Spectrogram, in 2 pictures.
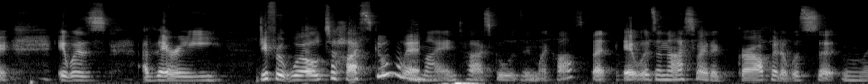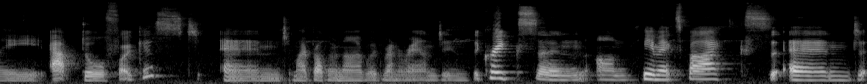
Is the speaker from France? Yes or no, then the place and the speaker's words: no; Brisbane, Queensland, Australia; I grew up in Upper Brookfield in Brisbane. I'm a Brisbane girl.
